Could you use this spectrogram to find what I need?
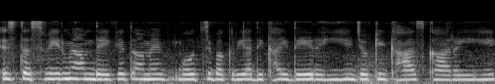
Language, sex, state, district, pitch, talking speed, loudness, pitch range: Hindi, female, Bihar, Gaya, 235 Hz, 240 wpm, -15 LUFS, 230-245 Hz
